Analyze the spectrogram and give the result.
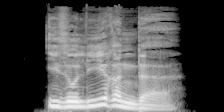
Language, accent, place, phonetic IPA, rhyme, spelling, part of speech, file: German, Germany, Berlin, [izoˈliːʁəndə], -iːʁəndə, isolierende, adjective, De-isolierende.ogg
- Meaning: inflection of isolierend: 1. strong/mixed nominative/accusative feminine singular 2. strong nominative/accusative plural 3. weak nominative all-gender singular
